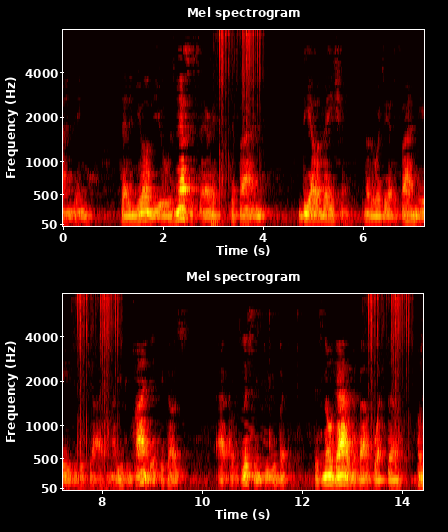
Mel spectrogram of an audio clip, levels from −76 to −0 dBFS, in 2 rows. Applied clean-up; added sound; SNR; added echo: none; Coin (dropping); 13 dB; reverberation time 0.5 s.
